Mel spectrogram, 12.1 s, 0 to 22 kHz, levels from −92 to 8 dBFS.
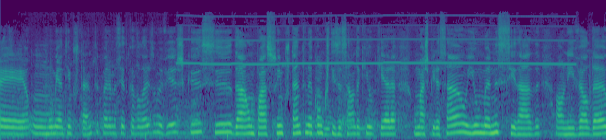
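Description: From 3.52 s to 11.52 s a switching supply whistle sits about 15 dB below the sound: a high tone wandering between 3.32 and 3.48 kHz, from a power supply cycling audibly. Unlike fixed-pitch interference, its pitch drifts.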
